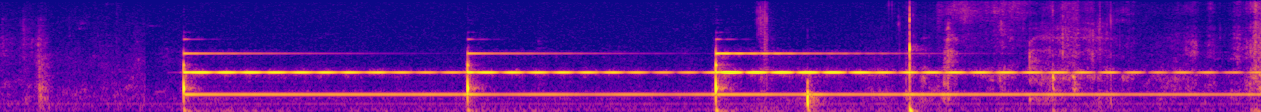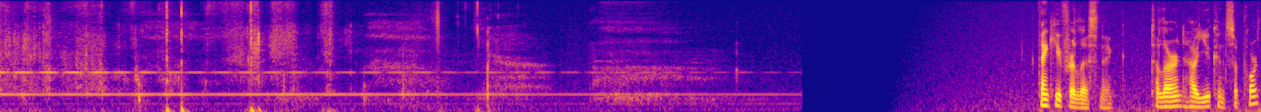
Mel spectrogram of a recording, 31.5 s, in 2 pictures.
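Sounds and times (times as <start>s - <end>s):
meditation bell ringing: 2.2s - 25.8s
speech: 28.8s - 31.5s.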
